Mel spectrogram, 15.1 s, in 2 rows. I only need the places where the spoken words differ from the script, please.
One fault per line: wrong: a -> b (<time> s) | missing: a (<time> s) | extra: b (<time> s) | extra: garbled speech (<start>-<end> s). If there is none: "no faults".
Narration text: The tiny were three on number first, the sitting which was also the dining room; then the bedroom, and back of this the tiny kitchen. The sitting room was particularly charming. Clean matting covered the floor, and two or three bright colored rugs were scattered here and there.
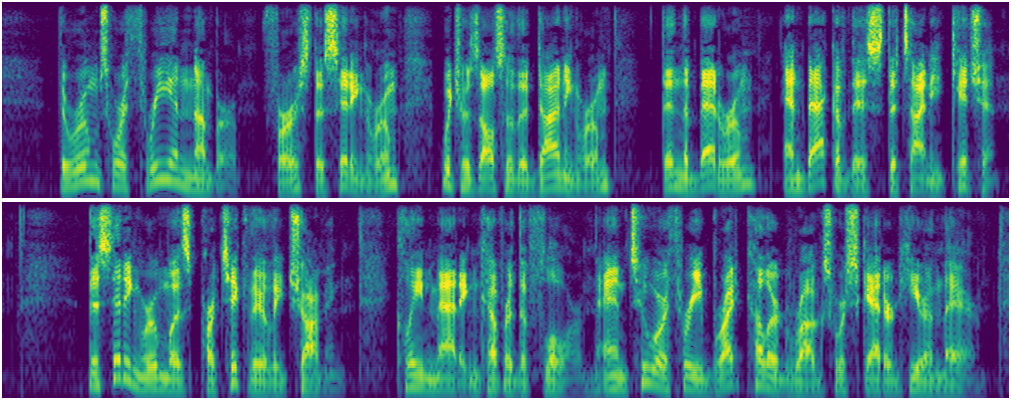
wrong: tiny -> rooms (0.5 s)
wrong: on -> in (1.3 s)
extra: room (2.7 s)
